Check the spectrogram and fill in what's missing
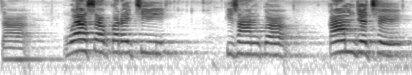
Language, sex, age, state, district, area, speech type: Maithili, female, 45-60, Bihar, Darbhanga, rural, spontaneous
